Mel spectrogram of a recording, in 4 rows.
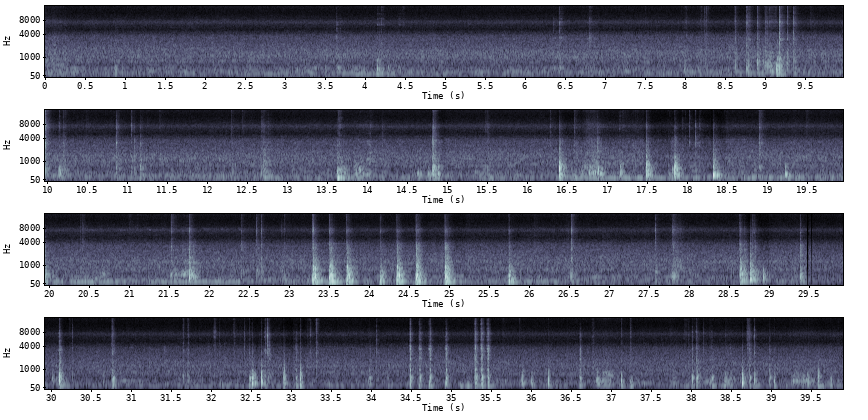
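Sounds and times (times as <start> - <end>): wooden pieces knocking and clicking: 31.6 - 33.4, 34.0 - 39.9.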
